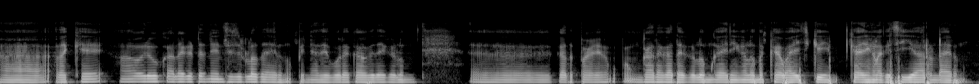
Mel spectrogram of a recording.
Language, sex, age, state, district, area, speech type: Malayalam, male, 18-30, Kerala, Kozhikode, rural, spontaneous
